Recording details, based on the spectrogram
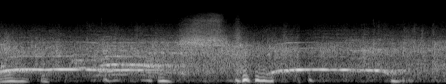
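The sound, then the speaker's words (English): An audience claps steadily for several seconds to welcome a speaker giving a talk on IPv6, a dense, even wash of applause, with a few faint voices and a brief louder burst midway. “But give a really big applause for”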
